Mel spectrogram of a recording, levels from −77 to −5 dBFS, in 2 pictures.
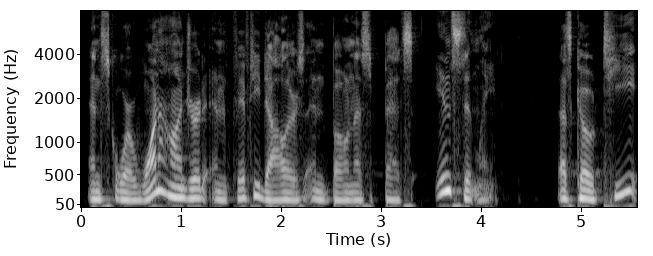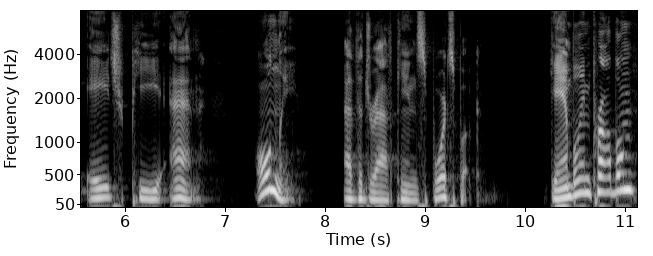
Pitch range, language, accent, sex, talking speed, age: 120-150 Hz, English, American, male, 90 wpm, 20-39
